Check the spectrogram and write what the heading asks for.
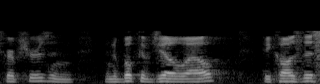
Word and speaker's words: Joel: And so with that in mind, when you read Joel, I'm using our modern pronunciation of the word. You know, you meet someone, what's your name? My name's Joel. But it's actually more correct to say Joel.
